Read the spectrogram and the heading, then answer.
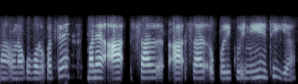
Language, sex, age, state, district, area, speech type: Santali, female, 18-30, West Bengal, Paschim Bardhaman, rural, conversation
